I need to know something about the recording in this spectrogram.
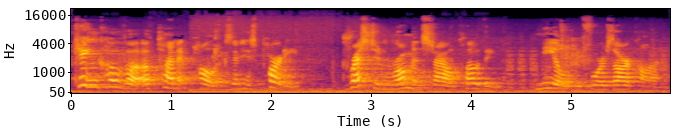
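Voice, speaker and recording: A woman's voice: medium pitch, expressive, normal speed. A woman reading scripted narration for a radio play. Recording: echoey live room, faint music.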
